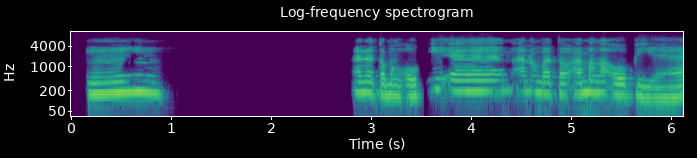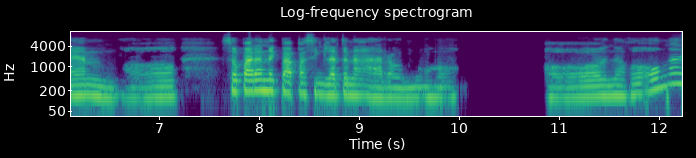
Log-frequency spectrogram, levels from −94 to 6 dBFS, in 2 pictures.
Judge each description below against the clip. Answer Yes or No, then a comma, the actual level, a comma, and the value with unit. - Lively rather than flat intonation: Yes, wide, 6.1 semitones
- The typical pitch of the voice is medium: Yes, medium, 155 Hz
